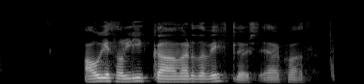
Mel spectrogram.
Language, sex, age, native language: Icelandic, male, 15, Icelandic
